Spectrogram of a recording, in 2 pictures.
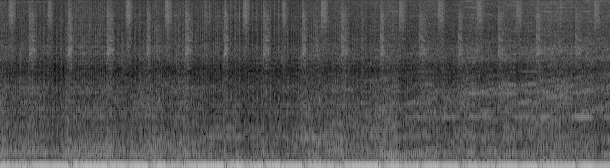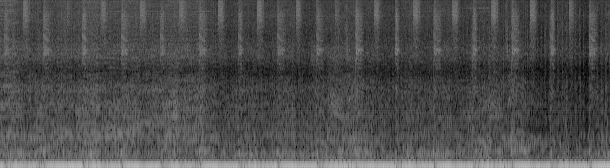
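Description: Live electronic techno/IDM music: a deep bass pulse repeating about twice a second under a steady run of high ticks, with shifting electronic textures in the middle range.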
